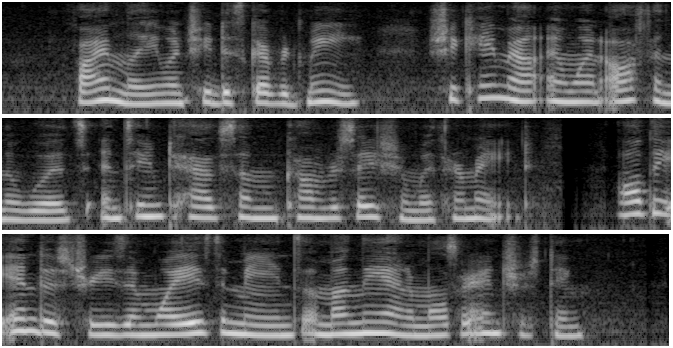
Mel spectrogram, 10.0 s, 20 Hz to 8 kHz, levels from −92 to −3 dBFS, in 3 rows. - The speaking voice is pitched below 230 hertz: No, high, 245 Hz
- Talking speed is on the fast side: Yes, fast, 210 wpm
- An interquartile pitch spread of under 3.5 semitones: Yes, average, 3.0 semitones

